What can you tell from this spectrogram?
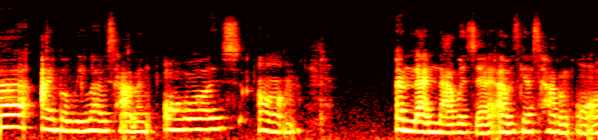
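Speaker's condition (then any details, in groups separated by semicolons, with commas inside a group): Hemiplegic cerebral palsy; right hemiplegia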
